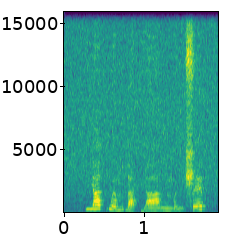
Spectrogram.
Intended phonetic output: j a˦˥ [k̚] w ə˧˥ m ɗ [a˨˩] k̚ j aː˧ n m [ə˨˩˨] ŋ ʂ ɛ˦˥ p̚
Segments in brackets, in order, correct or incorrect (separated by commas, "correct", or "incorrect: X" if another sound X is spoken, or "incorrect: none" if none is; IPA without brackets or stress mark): incorrect: t̚, correct, correct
